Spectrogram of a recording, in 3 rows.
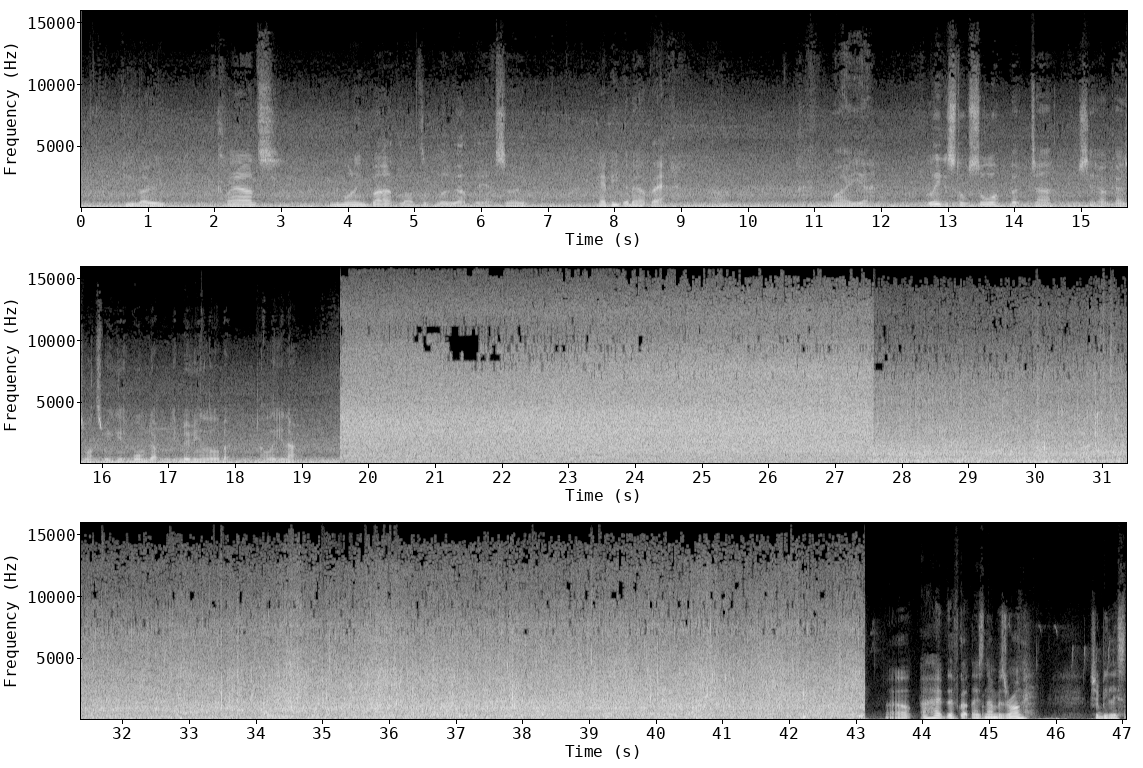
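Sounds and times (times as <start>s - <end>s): stream running over rock: 19.6s - 43.2s
waterfall rushing: 19.6s - 43.2s
boots wading through water: 28.1s - 43.2s.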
